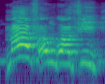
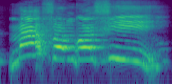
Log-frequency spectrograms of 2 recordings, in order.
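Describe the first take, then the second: First: Said in the usual way. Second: Slow, loud, half-crying call; tearful excited cry. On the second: Real, not acted. Greeting her dear one on the live, tearful loud call. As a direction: cry out the name with joy and tears.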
